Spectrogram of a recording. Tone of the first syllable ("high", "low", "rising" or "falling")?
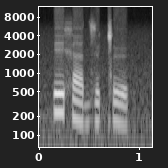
high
